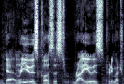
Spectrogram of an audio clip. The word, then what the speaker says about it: Ryu: Sometimes I'll say Ru, which is not right, but the correct pronunciation in Japanese is sort of their weird DR combination sound. Right. Like Ryu.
